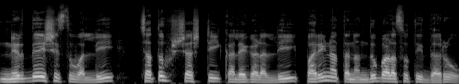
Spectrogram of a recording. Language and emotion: Kannada, neutral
